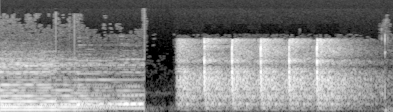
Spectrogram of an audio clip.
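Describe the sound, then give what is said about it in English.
A gavel sound effect bangs about five times in quick, even succession, each strike a sharp wooden knock, right after a brief sustained droning tone cuts off. “No, she wasn't gaveled to death.”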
